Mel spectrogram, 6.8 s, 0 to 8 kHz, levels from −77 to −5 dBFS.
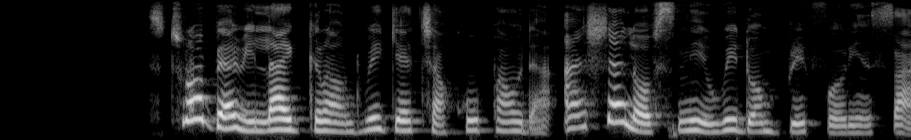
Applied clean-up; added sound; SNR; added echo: none; none; none; none.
